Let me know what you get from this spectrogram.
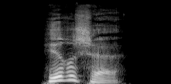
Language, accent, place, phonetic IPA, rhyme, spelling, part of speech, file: German, Germany, Berlin, [ˈhɪʁʃə], -ɪʁʃə, Hirsche, noun, De-Hirsche.ogg
- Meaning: nominative/accusative/genitive plural of Hirsch (“deer”)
